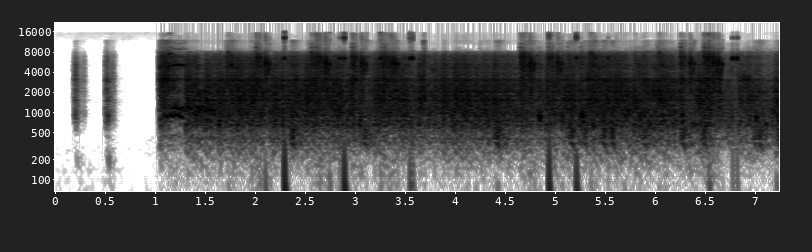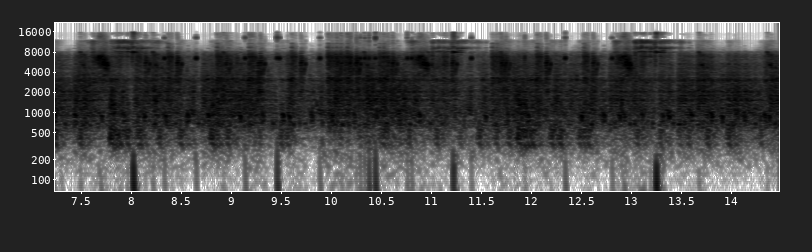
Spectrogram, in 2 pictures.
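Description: Game sound effects of magic shots and hits play rapidly and constantly.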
